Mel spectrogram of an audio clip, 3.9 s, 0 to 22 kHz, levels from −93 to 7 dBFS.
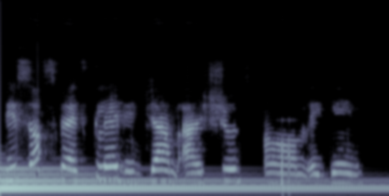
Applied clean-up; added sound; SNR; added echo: none; Bass guitar; -5 dB; none.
